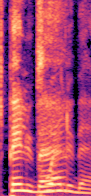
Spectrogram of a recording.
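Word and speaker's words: Poellhuber: c'est P-O-E. – Je le connais bien. – Tu le connais? – Oui. Comment on prononce? – Poil-Hubert.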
